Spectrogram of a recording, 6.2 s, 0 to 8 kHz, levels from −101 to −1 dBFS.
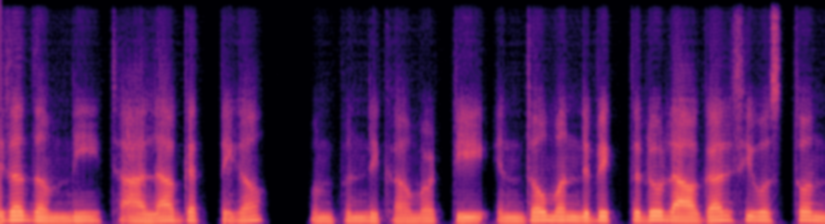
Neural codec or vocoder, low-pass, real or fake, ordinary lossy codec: codec, 16 kHz, 0.2 kbps, FocalCodec; none; fake; none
